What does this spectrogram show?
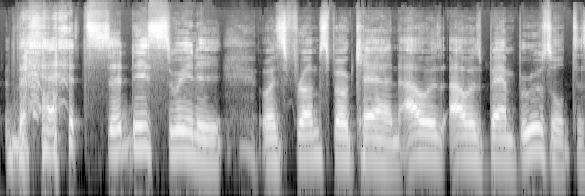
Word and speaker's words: Spokane: It's called Spokane.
